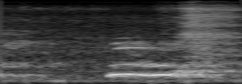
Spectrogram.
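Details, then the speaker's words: Wheeze shown in a talk on phlegm, caused by narrowed airways: a brief, steady musical whistle on the breath. It can be heard from a distance and also through a stethoscope on the chest. "यहाँ सांस की नली सिकुड़ रही है, कहाँ, आपके अंदर में, तो क्या होगा, म्यूजिक निकलेगा।"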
